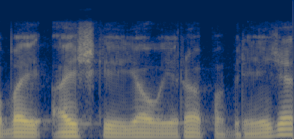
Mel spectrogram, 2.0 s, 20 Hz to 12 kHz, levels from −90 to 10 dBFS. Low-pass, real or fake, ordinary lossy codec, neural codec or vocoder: 7.2 kHz; real; Opus, 32 kbps; none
